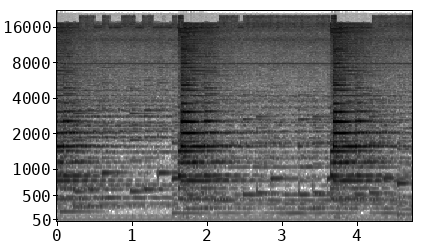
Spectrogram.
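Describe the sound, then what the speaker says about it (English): Bell rung in the Pokémon Black and White video game, two loud struck tones about two seconds apart, each ringing out and slowly decaying over a sustained musical backdrop. "We need to ring the bell"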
